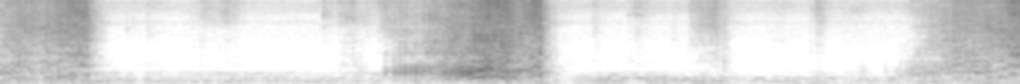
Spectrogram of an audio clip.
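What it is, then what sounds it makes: Canvas zipper pouch. Long-nailed fingers use the metal pull to zip a green nylon zipper open and closed on a small floral canvas pouch. Three separate rasping zip strokes sound, bright and broadband, with the middle one loudest and quiet gaps between them.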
